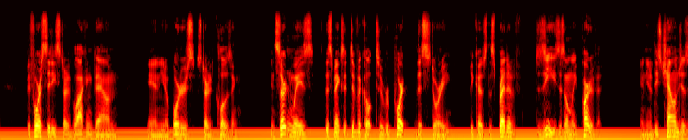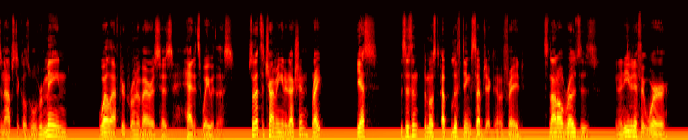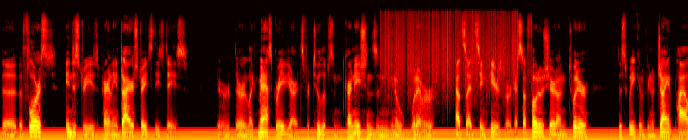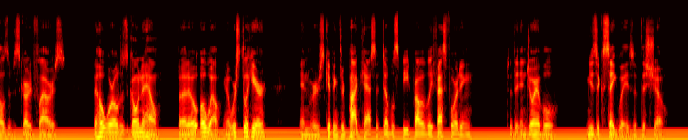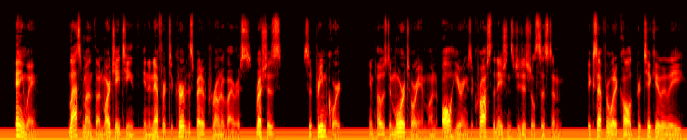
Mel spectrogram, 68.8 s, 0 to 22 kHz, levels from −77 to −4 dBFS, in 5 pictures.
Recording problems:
electrical hum; noticeable; throughout; 50 Hz, 15 dB below the speech
crackling; noticeable; from 35 to 38 s; 10 dB below the speech

